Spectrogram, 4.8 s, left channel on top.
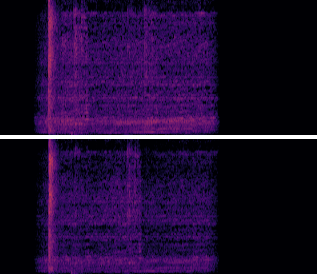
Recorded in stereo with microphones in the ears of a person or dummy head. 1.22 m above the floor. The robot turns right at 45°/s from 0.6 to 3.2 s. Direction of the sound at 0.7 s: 35° left (ahead or behind).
